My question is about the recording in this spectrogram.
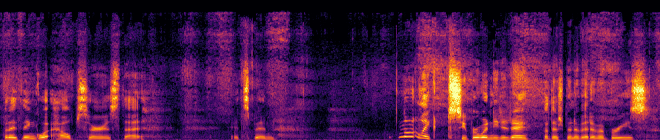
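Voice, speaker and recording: This is a casual, chatty grooming vlog: a woman brushes her horse outside at a barn while talking at normal speed. Her voice is on the high side, expressive and a little mellow, and she rambles with plenty of filler words, audibly short of breath.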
